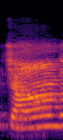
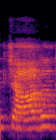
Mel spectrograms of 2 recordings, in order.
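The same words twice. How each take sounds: First: चांद with the आ sent through the nose; nasalised vowel. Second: चाँद said as चाद, with an oral आ; no nasal sound. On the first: Teacher gives children the correct चांद, nasalised vowel. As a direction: nasalise the long आ in चांद before the द. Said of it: "चांद बोलते वक्त नाक से आवाज निकलती है". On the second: Teacher rejects the wrong word for children, without nasality. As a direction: keep the nose out of चाँद, saying चाद. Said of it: "चाँद तो होता नहीं है". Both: Shown as a demonstration.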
